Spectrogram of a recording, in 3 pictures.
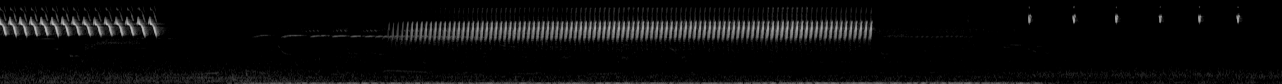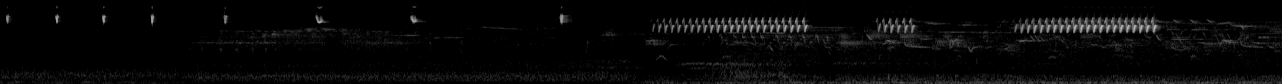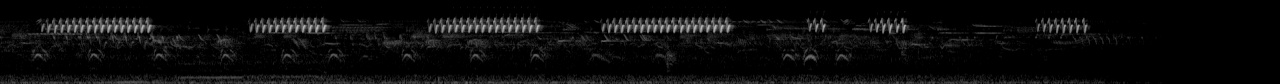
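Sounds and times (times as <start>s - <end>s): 
chipping sparrow singing: 0.0s - 37.3s.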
